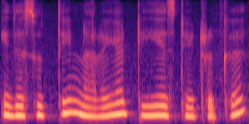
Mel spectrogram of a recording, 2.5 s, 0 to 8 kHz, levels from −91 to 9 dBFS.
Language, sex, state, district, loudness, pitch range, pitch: Tamil, female, Tamil Nadu, Nilgiris, -12 LUFS, 220-260 Hz, 230 Hz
